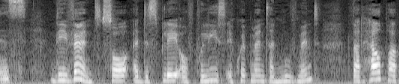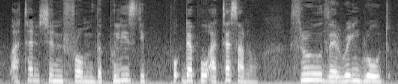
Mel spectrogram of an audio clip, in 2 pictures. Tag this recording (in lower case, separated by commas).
speech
